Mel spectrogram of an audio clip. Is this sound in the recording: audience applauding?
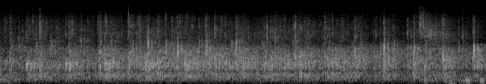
yes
